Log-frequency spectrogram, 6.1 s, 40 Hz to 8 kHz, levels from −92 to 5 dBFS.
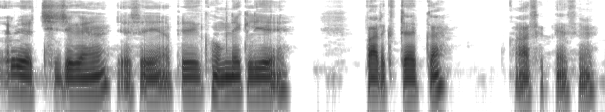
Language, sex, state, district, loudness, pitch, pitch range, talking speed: Hindi, male, Bihar, Saharsa, -20 LUFS, 100 Hz, 100-105 Hz, 180 wpm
